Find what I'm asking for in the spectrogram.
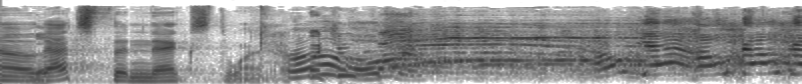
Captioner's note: audience screams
